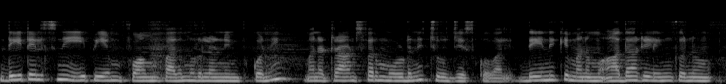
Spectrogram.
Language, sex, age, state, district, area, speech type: Telugu, female, 30-45, Telangana, Peddapalli, urban, spontaneous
